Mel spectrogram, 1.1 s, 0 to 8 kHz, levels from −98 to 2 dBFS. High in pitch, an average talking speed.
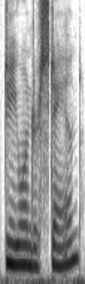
Yes: high, 215 Hz; average, 155 wpm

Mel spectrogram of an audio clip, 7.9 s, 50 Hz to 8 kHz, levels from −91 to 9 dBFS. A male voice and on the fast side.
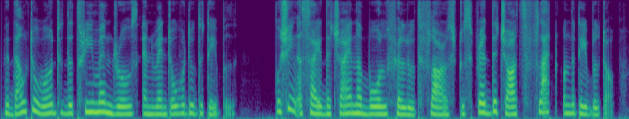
No: female; fast, 230 wpm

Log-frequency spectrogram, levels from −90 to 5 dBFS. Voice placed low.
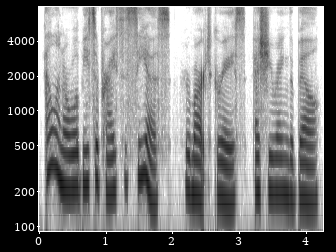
No: high, 210 Hz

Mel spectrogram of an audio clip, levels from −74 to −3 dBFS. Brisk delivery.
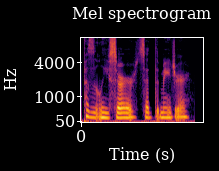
No: average, 165 wpm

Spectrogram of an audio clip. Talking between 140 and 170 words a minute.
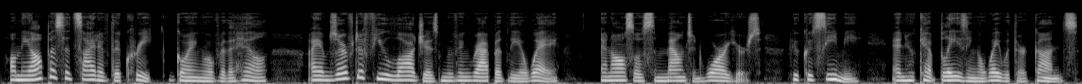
No: average, 200 wpm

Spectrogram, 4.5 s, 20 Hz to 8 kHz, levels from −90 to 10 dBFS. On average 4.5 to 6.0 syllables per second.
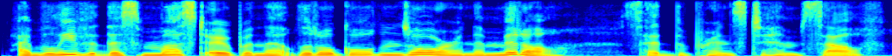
No: 6.4 syllables/s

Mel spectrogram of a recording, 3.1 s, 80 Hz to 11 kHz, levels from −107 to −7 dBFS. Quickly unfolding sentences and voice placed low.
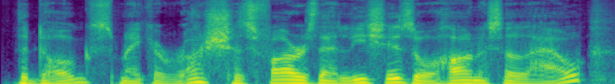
Yes: fast, 255 wpm; low, 115 Hz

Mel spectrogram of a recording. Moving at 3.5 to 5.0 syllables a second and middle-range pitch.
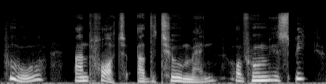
Yes: 4.6 syllables/s; medium, 165 Hz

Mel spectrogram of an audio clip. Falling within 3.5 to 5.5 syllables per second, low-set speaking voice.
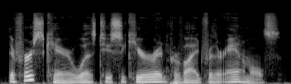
No: 6.3 syllables/s; low, 105 Hz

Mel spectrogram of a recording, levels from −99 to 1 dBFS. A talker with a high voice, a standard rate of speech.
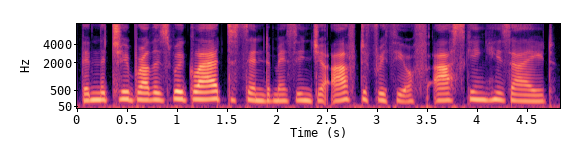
Yes: high, 195 Hz; average, 185 wpm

